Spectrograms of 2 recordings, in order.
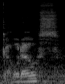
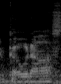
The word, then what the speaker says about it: Godos: of the rmz 11 go dose or go to Oz depending on how you pronounce it this is the former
